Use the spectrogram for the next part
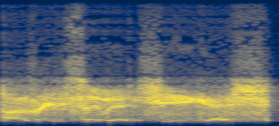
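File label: player friendly fire, mood med, Hungarian; War Thunder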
